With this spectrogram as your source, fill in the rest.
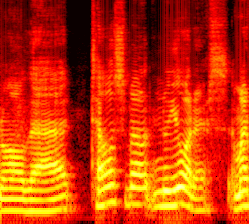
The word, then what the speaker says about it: Nuyores: Um, before we uh get into your whole backstory and all that, tell us about Neores. Am I pronouncing it right?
